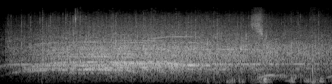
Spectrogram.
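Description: A crowd breaks into steady, full applause that swells quickly and holds for a few seconds, with a couple of high whoops cutting through the clapping near the end.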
